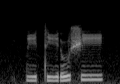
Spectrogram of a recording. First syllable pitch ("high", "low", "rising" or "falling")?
low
